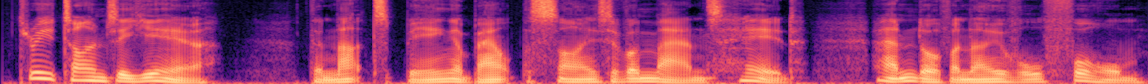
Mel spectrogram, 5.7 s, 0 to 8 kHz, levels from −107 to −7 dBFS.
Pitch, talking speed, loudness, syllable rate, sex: 95 Hz, 200 wpm, -19 LUFS, 4.6 syllables/s, male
